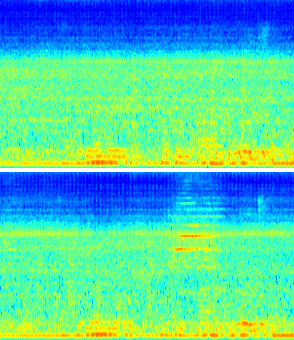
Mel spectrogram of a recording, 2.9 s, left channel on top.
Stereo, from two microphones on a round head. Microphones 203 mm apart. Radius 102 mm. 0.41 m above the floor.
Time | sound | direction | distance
0.5 | a man speaking | 30° right (ahead or behind) | 4.5 m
